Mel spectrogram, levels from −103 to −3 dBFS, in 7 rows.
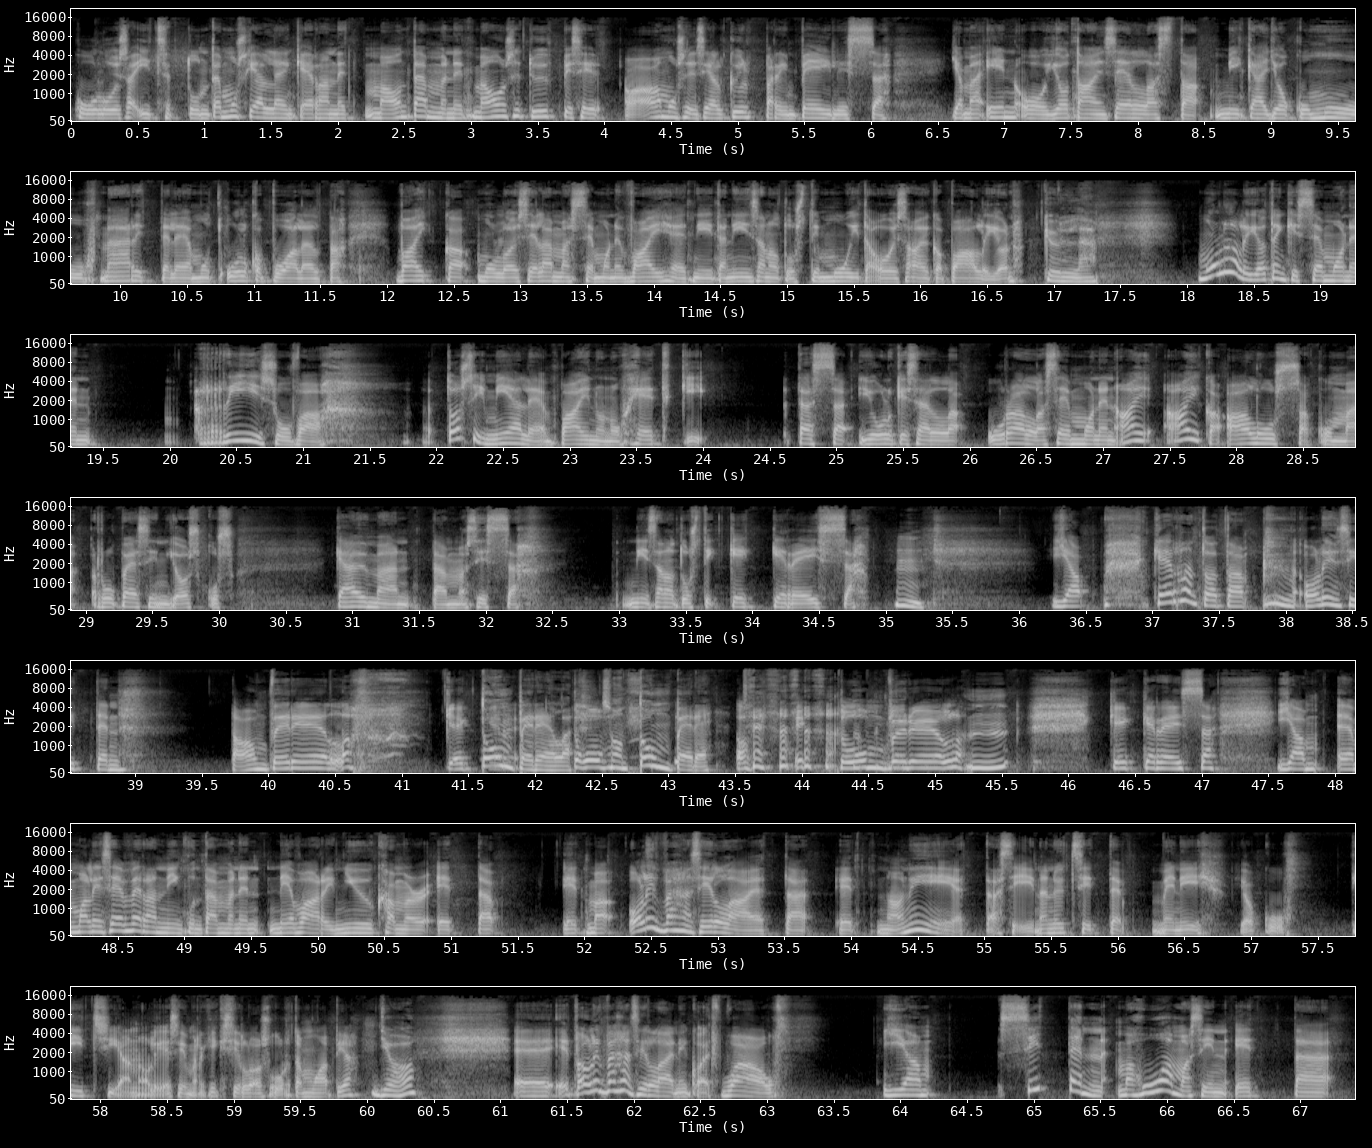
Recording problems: squashed, flat; heavily

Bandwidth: 15.5 kHz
